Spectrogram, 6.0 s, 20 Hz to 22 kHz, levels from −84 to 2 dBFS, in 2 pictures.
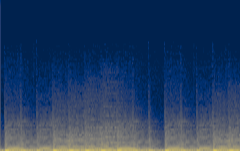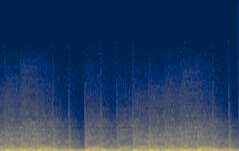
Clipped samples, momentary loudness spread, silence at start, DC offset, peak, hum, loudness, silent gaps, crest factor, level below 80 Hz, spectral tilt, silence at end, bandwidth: under 0.1%; 4 LU; 0 s; 2%; -4 dBFS; none; -21 LUFS; none; 12 dB; -18 dBFS; -8.5 dB/octave; 0 s; 6 kHz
